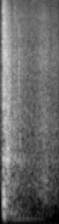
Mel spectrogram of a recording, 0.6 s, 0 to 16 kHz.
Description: High Quality Footsteps
STEPS Sand, Walk 03.wav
